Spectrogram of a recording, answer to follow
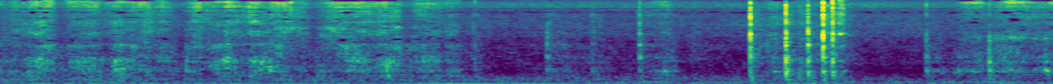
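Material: Cardboard.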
